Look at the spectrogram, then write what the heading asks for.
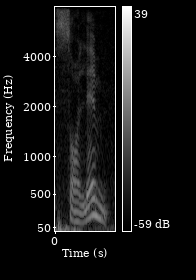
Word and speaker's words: solemn: Okay, now see, the word solemn is pronounced without saying the N. So the N there is silent. So you don't say Solomon, you say solemn.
